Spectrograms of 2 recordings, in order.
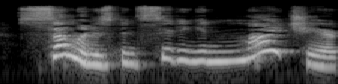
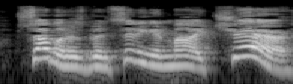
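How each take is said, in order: First: It is said in a wee small voice. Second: It is said in a great big voice.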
